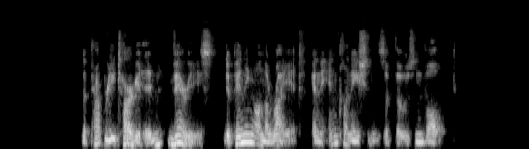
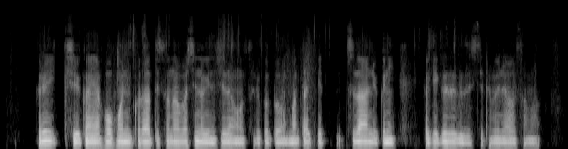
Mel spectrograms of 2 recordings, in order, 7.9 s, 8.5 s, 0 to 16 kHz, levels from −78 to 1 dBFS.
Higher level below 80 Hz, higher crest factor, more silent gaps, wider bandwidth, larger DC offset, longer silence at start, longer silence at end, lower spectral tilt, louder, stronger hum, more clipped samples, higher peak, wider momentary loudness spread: second, -60 dBFS vs -48 dBFS; about the same, 18 dB vs 16 dB; first, 3.28-3.35 s vs none; about the same, 7.4 kHz vs 8 kHz; neither; first, 1.25 s vs 0.6 s; first, 1.3 s vs 0.45 s; about the same, -8 dB/octave vs -9 dB/octave; first, -18 LUFS vs -22 LUFS; neither; neither; first, -2 dBFS vs -6 dBFS; first, 14 LU vs 11 LU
